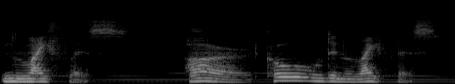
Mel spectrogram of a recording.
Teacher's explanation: the word and just becomes n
